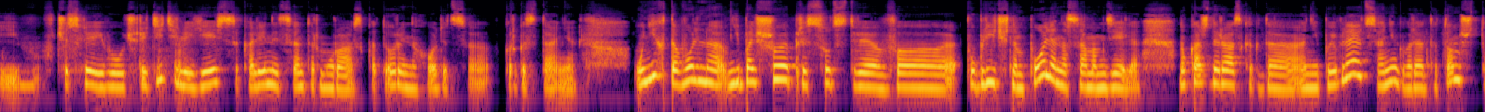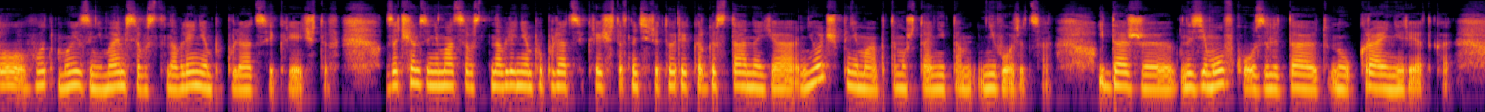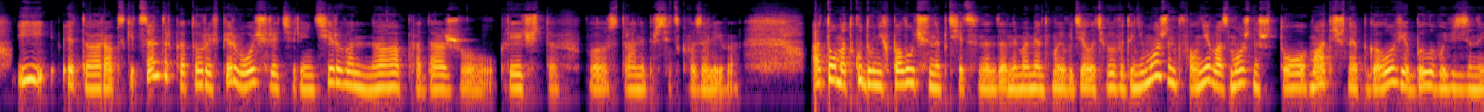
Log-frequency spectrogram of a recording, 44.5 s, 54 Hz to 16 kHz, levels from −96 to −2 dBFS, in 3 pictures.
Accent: native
